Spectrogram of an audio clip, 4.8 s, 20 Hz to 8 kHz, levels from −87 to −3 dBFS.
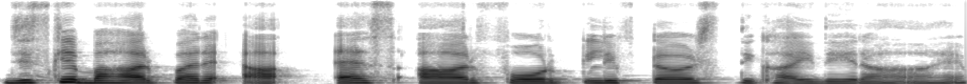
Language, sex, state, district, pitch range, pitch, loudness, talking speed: Hindi, female, Haryana, Charkhi Dadri, 170-195 Hz, 180 Hz, -18 LUFS, 135 wpm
